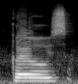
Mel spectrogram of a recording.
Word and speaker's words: goes: talk about go yeah when you add s to go it's right that you I mean the spelling is es right but the pronunciation is still one syllable so I put it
